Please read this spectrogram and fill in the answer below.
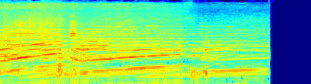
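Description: Car engine accelerating hard, its pitch climbing, dropping at a gear change about a second in and climbing again, then fading and cutting off shortly before the end.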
